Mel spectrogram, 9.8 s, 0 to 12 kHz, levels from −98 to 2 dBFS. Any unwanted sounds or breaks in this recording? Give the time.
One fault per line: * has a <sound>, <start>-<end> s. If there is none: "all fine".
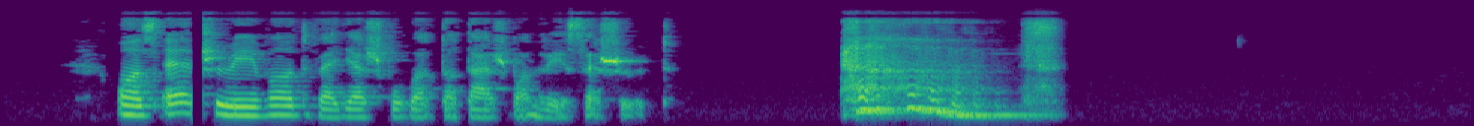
* has a dropout, 1.3-1.4 s
* has a laugh, 5.6-7.1 s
